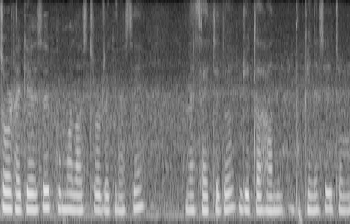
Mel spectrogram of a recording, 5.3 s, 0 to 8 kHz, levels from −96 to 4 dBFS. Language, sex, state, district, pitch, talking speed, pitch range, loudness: Nagamese, female, Nagaland, Dimapur, 205 Hz, 185 wpm, 195-215 Hz, -16 LUFS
